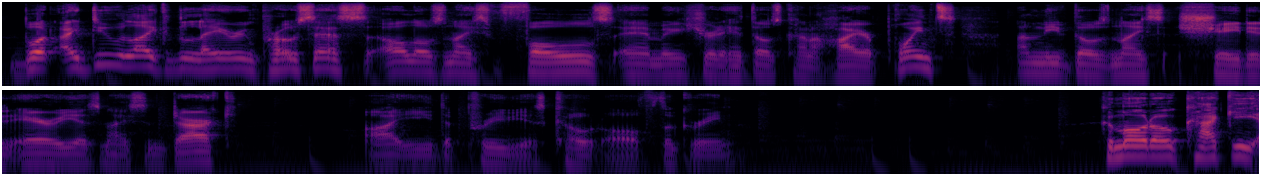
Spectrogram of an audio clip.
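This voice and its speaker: A hoarse Irish man with a flu-worn voice talks casually through a miniature painting tutorial, rambling and thinking aloud with plenty of fillers. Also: lowish voice, dry recording. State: hoarse from a flu and throat infection. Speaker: miniature painting channel host.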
